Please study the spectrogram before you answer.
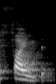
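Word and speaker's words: fight: जीएच की sound तो silent है, तो इसे हम अवॉइड करेंगे। और यहाँ है टी, टी है टी, जीएच को तो हमने अवॉइड किया है क्योंकि उसकी कोई साउंड नहीं है।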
